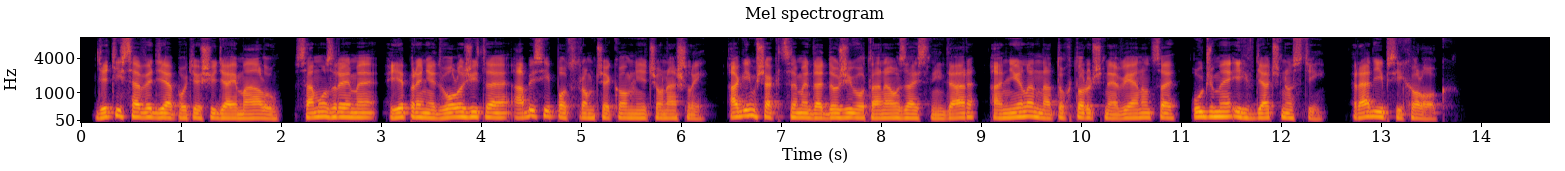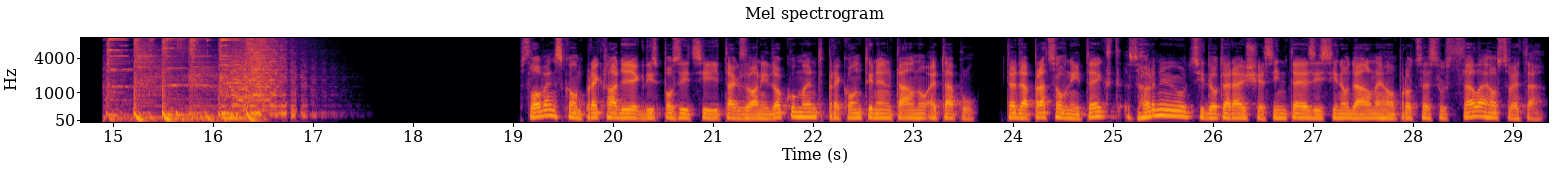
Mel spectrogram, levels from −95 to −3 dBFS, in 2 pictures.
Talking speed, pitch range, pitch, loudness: 120 wpm, 105-120 Hz, 110 Hz, -26 LUFS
